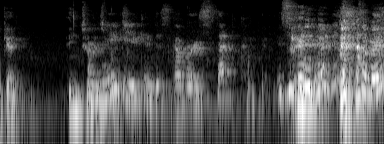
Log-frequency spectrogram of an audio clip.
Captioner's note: laugh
